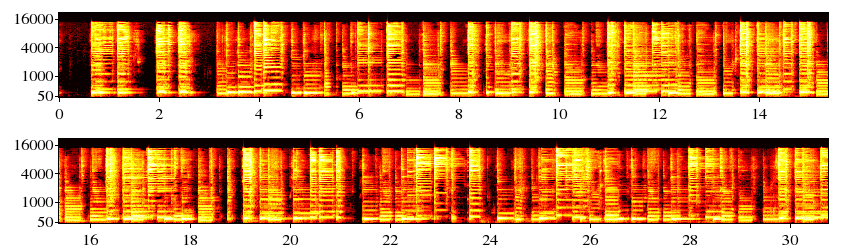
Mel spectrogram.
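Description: Acoustic guitar strummed by hand, playing a steady rhythm of chords, with a brief break about two-thirds of the way through.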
